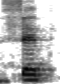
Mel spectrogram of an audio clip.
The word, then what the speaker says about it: said: is says says and when in past just like this one we pronounce it set just like mariana did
